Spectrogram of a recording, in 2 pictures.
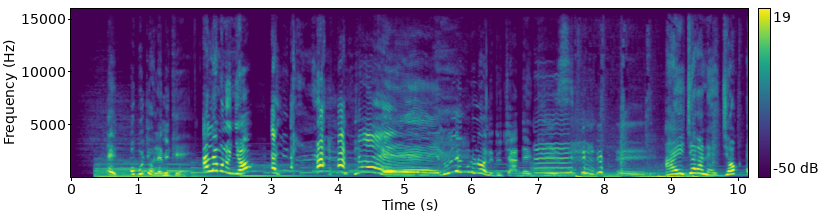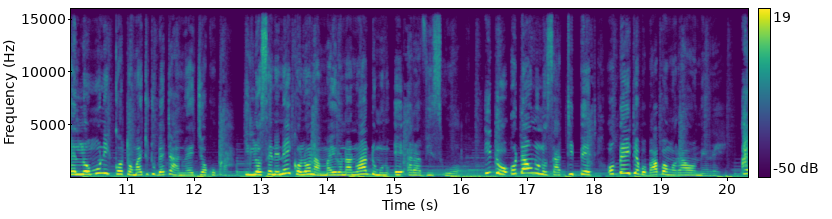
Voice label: Time Up HIV Spot DSD Ateso; radio spot

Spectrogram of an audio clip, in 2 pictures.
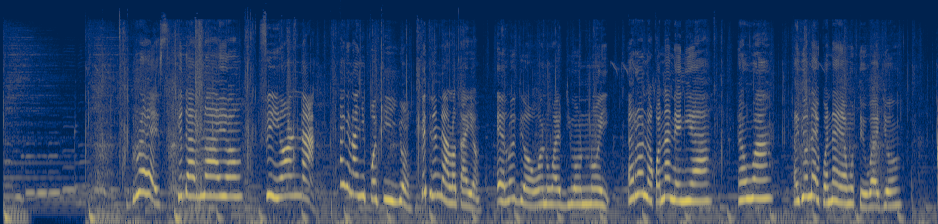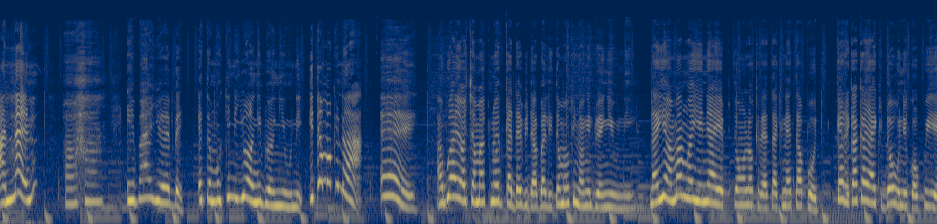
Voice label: IUD Radio Spot Karamajong

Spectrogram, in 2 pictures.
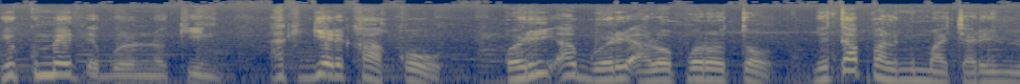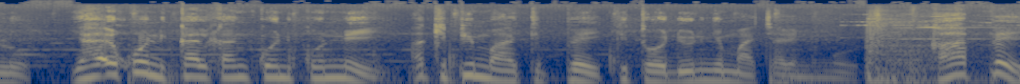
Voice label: MPOX Narrator; KJONG; radio spots; The MPOX Campaign Safe Circles

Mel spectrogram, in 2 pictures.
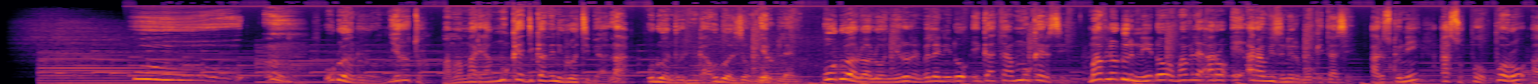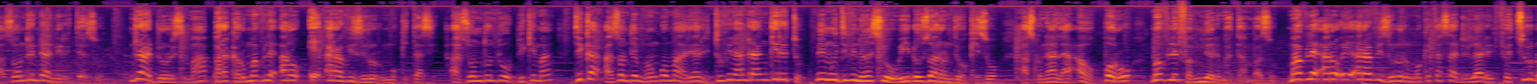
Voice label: HIV Spot Lugbara; Viral Load Suppression; radio spot

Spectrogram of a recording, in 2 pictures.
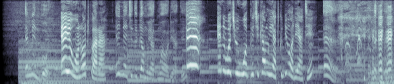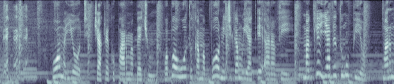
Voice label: HIV Spot Alur, radio spot

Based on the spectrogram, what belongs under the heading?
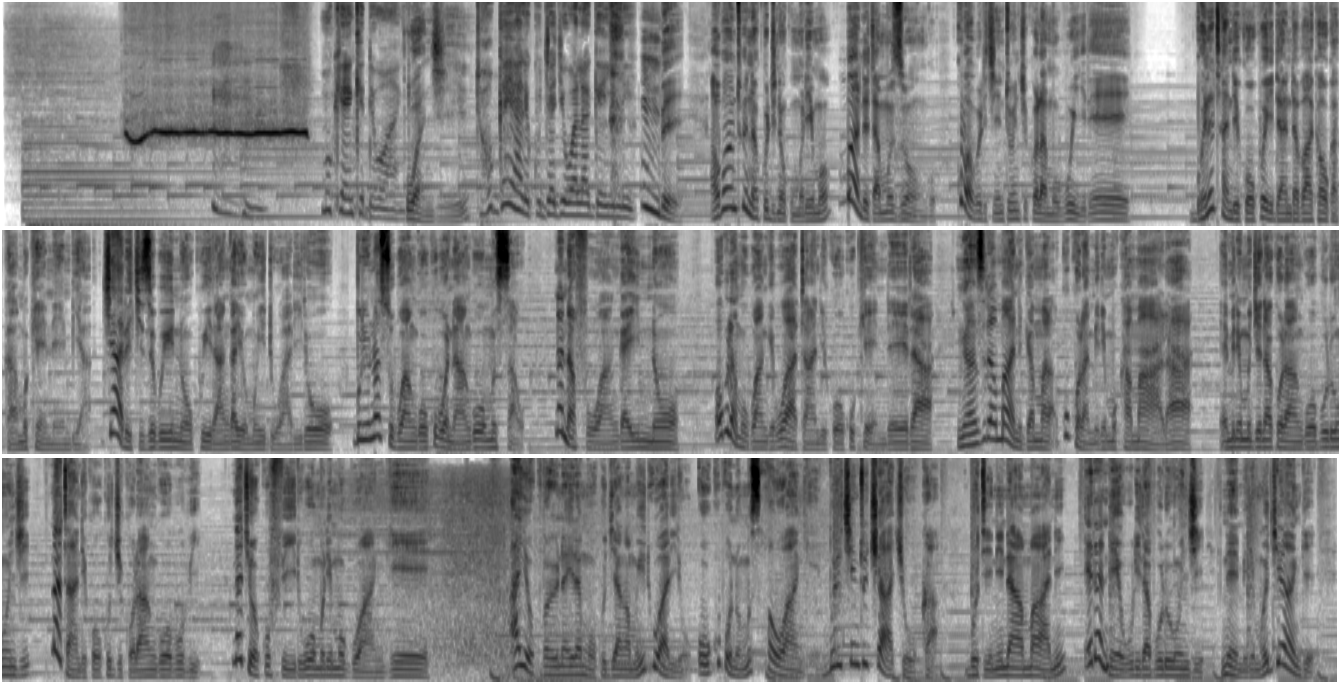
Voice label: Time Up HIV Spot ART Adherence Challenges Lusoga; radio spot

